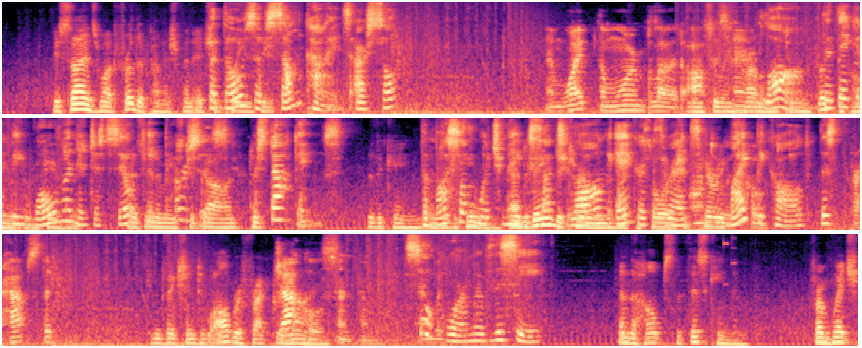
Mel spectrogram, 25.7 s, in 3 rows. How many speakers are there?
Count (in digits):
3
